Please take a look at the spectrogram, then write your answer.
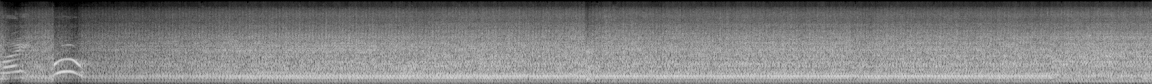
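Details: Small blue Walmart generator, about 15 years old, 110-120 V, started on choke after fuel system work, lighting a lamp; after a brief start it settles into an even, constant hum at fixed speed with no surging or stumbling, running properly.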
